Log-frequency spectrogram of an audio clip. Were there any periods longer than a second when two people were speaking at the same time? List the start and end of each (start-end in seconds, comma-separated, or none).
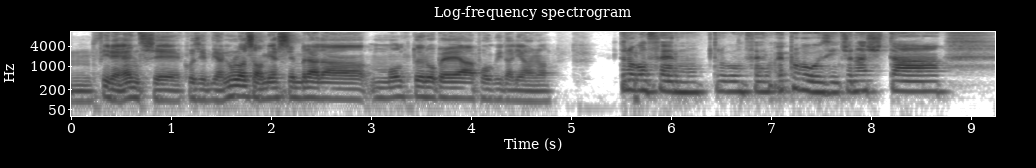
none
